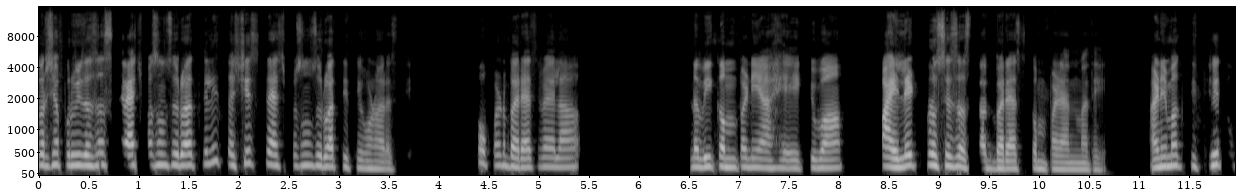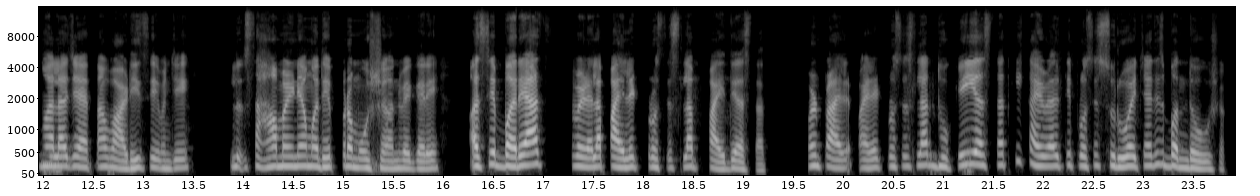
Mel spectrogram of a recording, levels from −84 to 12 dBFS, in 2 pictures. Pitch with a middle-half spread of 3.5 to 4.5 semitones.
Yes: average, 4.1 semitones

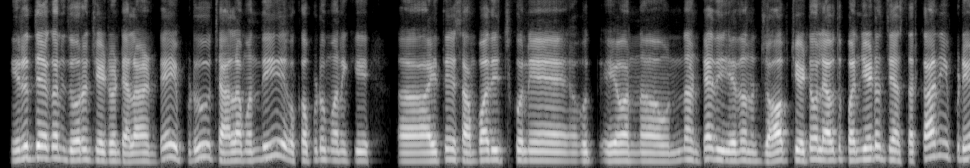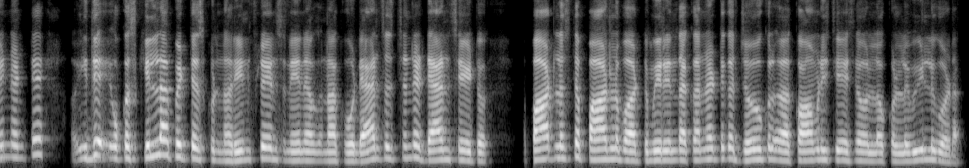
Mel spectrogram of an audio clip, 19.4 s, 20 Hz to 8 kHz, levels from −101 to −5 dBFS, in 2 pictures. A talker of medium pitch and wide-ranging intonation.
No: medium, 170 Hz; average, 3.2 semitones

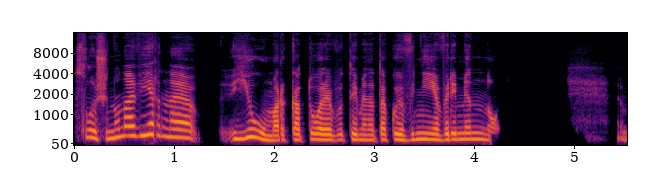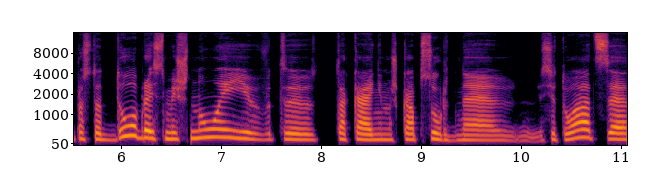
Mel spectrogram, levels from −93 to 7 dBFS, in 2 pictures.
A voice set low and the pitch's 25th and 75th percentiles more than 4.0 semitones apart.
No: high, 190 Hz; average, 4.5 semitones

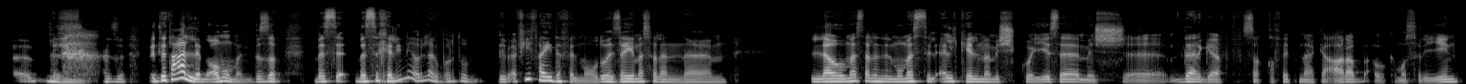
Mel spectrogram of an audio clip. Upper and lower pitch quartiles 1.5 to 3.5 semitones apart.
No: average, 4.1 semitones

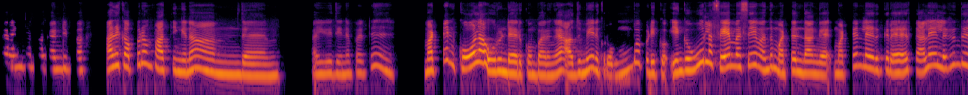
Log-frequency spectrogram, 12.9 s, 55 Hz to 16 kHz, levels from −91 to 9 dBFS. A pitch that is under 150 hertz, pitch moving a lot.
No: high, 245 Hz; wide, 6.7 semitones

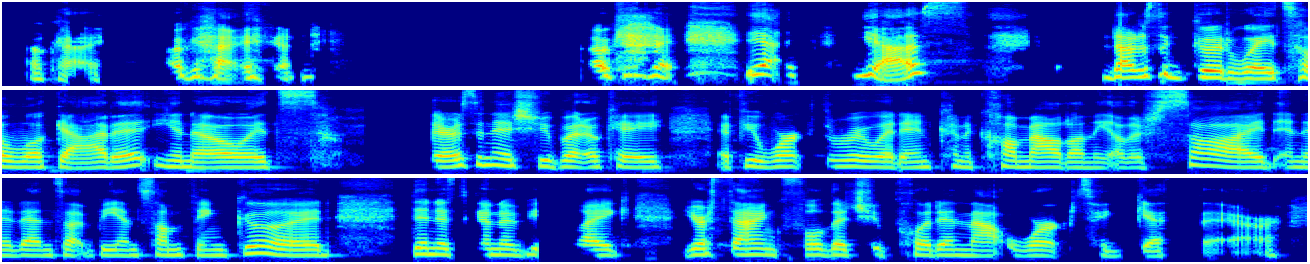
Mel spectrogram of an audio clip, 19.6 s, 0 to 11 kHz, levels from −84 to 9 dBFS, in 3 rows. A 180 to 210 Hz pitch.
Yes: high, 190 Hz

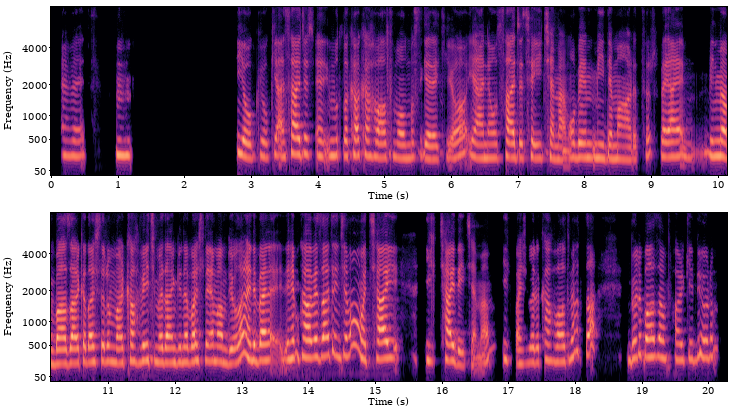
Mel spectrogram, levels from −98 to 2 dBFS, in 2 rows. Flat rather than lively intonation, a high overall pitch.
No: average, 3.3 semitones; high, 240 Hz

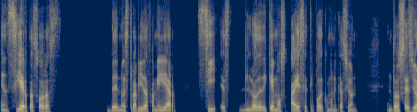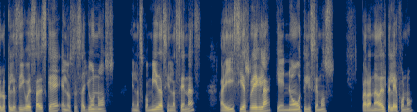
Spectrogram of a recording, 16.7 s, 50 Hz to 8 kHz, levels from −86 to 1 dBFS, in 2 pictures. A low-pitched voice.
Yes: low, 120 Hz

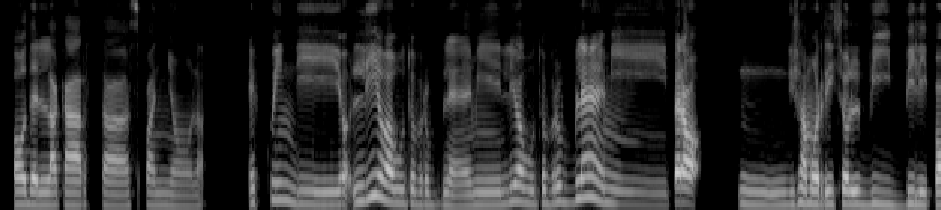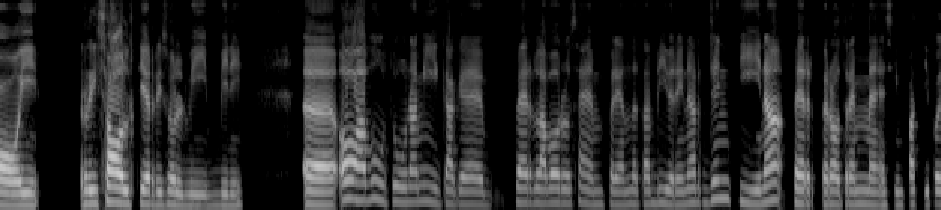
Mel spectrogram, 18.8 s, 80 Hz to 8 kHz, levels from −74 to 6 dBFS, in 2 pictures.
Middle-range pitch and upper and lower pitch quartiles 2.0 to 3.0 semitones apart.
Yes: medium, 180 Hz; narrow, 2.5 semitones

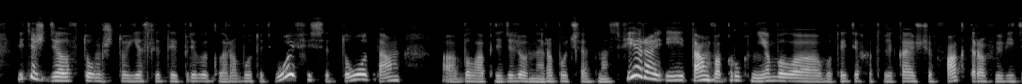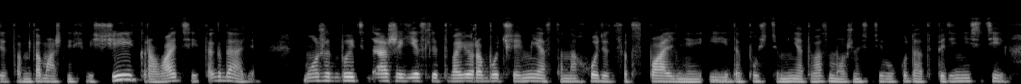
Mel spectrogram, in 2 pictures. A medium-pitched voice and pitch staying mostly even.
No: medium, 145 Hz; average, 3.7 semitones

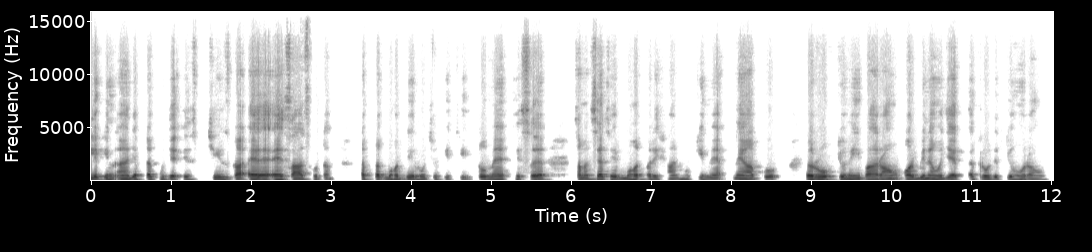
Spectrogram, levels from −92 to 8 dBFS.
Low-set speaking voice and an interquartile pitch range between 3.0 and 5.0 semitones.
No: low, 125 Hz; narrow, 2.6 semitones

